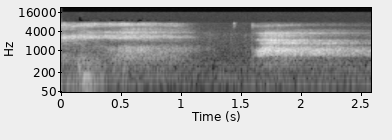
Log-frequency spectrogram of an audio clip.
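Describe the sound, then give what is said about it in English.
A deep breath drawn in during a guided group reflection: two long, airy rushes of breath with a short pause between them, the second louder than the first. “So let's breathe all of this amazing wisdom and encouragement in.”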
